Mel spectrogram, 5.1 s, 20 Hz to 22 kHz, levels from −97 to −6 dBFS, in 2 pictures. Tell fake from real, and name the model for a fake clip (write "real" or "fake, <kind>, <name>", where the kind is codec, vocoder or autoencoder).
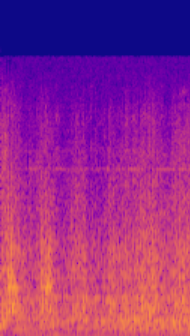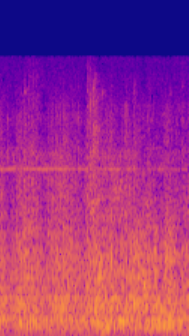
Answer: real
